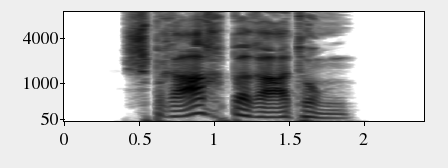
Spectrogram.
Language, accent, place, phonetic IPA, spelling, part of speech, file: German, Germany, Berlin, [ˈʃpʁaːxbəˌʁaːtʊŋ], Sprachberatung, noun, De-Sprachberatung.ogg
- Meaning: language consultancy / advice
